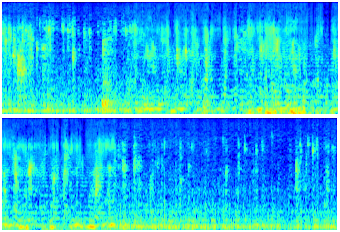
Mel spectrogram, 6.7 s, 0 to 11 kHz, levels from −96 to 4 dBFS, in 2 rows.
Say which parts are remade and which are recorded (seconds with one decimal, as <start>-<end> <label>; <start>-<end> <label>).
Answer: 0.0-1.3 recorded; 1.3-4.5 remade; 4.5-6.7 recorded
